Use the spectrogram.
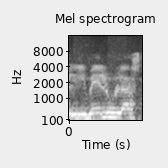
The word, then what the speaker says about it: libélulas: En el caso del segundo verso, en la palabra libélulas, nos damos cuenta que tiene el acento tónico en la antepenúltima sílaba, lo que significa que es una palabra esdrújula.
